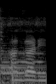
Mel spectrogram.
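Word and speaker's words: 東: So, higashi janakute agari ne. Kanji de mo sama-sama hurufnya kanji, tapi yang kata bacanya jika beda ya. Ya padahal sama-sama ini loh, tulisan-tulisan kanji ya. Higashi, jadi bukan higashi, agari.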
